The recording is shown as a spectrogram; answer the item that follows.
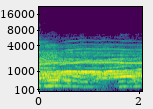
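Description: A crowd cheering and whooping, with a long drawn-out 'woo' held through the whole moment.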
